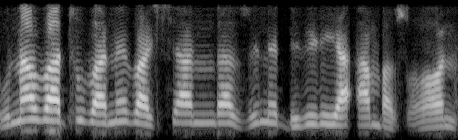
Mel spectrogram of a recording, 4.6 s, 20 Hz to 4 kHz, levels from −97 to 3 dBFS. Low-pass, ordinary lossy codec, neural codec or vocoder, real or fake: 3.6 kHz; none; autoencoder, 48 kHz, 128 numbers a frame, DAC-VAE, trained on Japanese speech; fake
